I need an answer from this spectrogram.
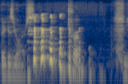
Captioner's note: laughing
